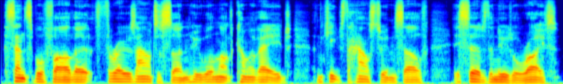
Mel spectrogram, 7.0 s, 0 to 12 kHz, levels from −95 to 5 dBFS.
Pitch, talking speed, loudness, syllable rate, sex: 100 Hz, 205 wpm, -18 LUFS, 5.1 syllables/s, male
